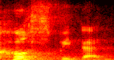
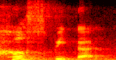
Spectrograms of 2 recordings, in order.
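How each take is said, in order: First: The word begins with an audible breathy h. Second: The word begins with an audible breathy h.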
